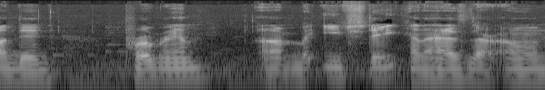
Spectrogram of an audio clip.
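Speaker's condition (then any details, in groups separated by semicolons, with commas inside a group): Spastic diplegia cerebral palsy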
